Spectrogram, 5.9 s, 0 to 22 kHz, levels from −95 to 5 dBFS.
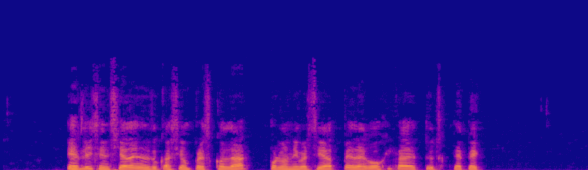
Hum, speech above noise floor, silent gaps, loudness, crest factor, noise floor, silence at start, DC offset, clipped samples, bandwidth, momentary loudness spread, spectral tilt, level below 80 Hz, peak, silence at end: none; 52 dB; none; -29 LUFS; 18 dB; -80 dBFS; 0.65 s; under 0.1%; under 0.1%; 11.5 kHz; 7 LU; -7 dB/octave; -56 dBFS; -12 dBFS; 1.1 s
